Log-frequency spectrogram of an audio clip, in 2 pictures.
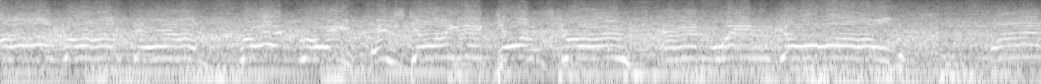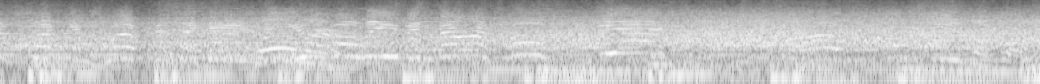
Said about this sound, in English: They're standing and they're applauding that dramatic performance by James Torval and Christopher Dean.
